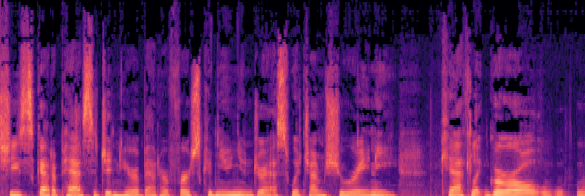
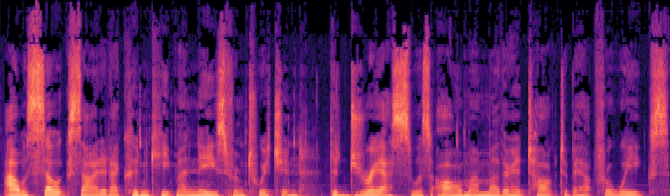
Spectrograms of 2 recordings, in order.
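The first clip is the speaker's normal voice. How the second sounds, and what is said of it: Put-on Southern drawl. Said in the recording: “I'll read it in a Southern drawl.”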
